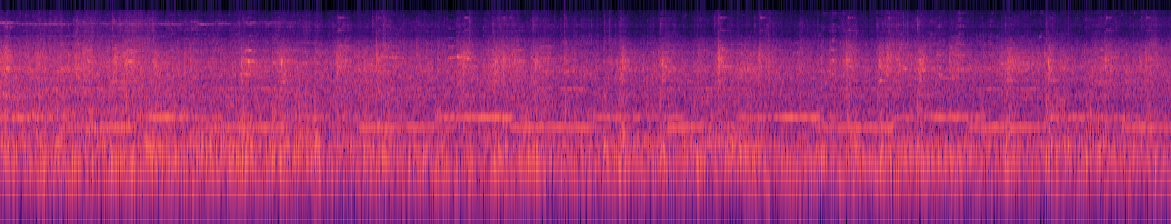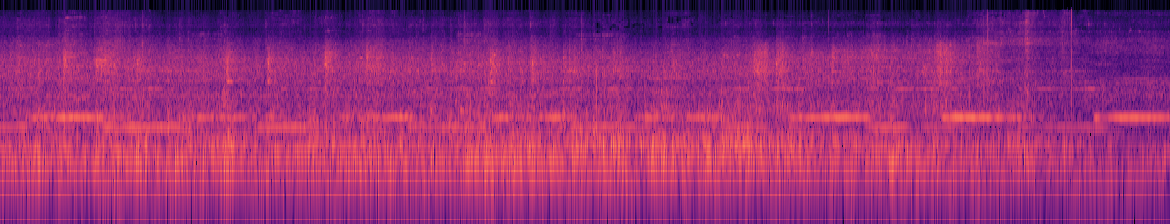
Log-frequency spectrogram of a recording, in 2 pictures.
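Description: A passenger train rolls past close by, its wheels rumbling and clicking over the rail joints. Over it a level-crossing warning signal sounds an alternating two-note electronic tone, about one two-note cycle a second.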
